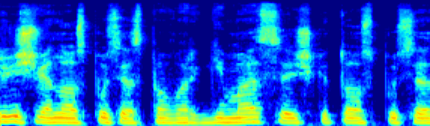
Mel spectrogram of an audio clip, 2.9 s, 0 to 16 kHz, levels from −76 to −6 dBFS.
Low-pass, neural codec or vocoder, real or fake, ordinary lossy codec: 14.4 kHz; none; real; AAC, 48 kbps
